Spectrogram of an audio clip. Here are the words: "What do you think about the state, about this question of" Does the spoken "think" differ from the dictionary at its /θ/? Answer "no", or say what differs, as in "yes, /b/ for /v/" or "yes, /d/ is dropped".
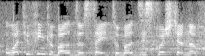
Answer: no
